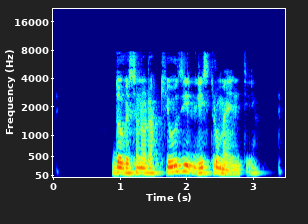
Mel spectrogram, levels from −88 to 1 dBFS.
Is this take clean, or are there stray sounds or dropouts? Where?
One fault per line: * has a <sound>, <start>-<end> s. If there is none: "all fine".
all fine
